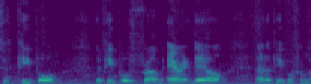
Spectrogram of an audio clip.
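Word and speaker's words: Arendelle: I found that interesting it's said Arendale Aaron Dell it's like it's a slightly different way of pronouncing it yeah at least I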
